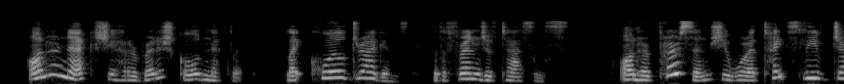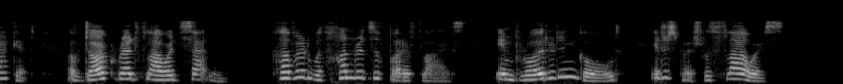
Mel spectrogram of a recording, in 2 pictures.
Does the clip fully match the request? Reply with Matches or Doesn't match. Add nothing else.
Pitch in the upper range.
Matches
